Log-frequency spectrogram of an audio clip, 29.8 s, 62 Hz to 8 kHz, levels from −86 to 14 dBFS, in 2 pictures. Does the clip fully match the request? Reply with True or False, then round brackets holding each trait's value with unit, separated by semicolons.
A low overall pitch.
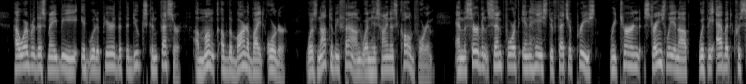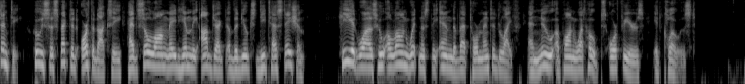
False (155 Hz)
